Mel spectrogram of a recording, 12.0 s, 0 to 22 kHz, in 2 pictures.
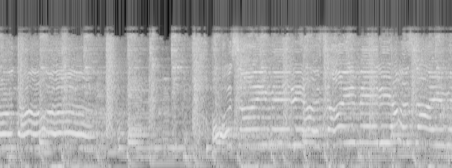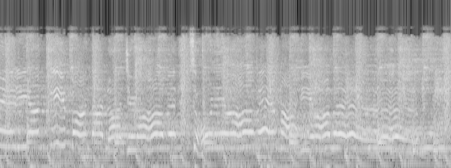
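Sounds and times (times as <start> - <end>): woman singing: 0.0 - 1.8, 2.8 - 12.0
band accompaniment with drum beat: 0.0 - 12.0.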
